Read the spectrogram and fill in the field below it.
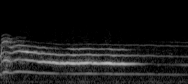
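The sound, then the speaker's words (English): A single long, drawn-out cat meow, fairly loud, its tone sliding gently downward before fading at the end, with no voices around it. “So you've come back, and in a form I've always thought of you as a cat.”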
